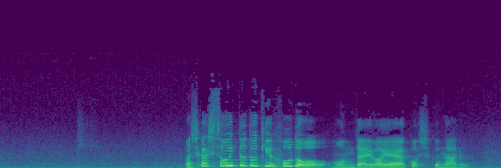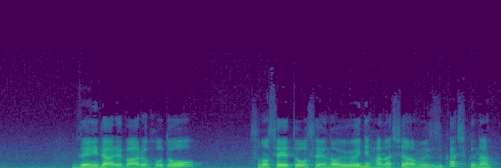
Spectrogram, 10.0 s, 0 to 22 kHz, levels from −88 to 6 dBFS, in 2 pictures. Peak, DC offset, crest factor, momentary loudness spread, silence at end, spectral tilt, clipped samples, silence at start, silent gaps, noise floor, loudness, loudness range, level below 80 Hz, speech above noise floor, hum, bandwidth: -2 dBFS; under 0.1%; 20 dB; 10 LU; 0 s; -7 dB/octave; under 0.1%; 0.5 s; none; -47 dBFS; -21 LUFS; 3 LU; -62 dBFS; 26 dB; none; 10 kHz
